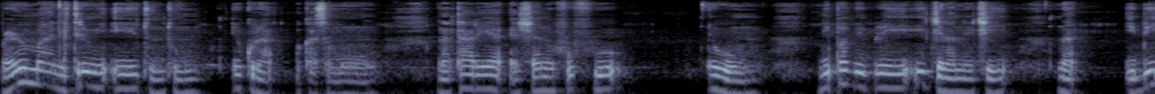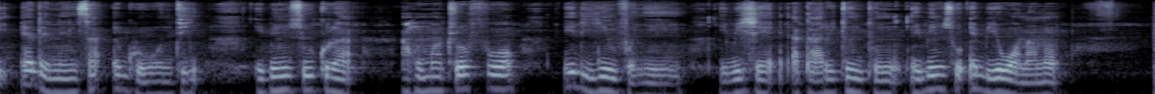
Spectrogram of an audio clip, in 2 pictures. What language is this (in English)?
Akan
